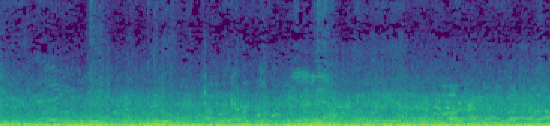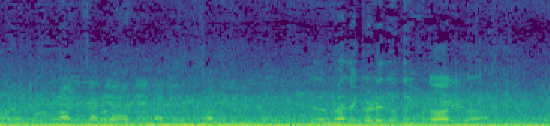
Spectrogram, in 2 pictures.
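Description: Young men talk nearby.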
